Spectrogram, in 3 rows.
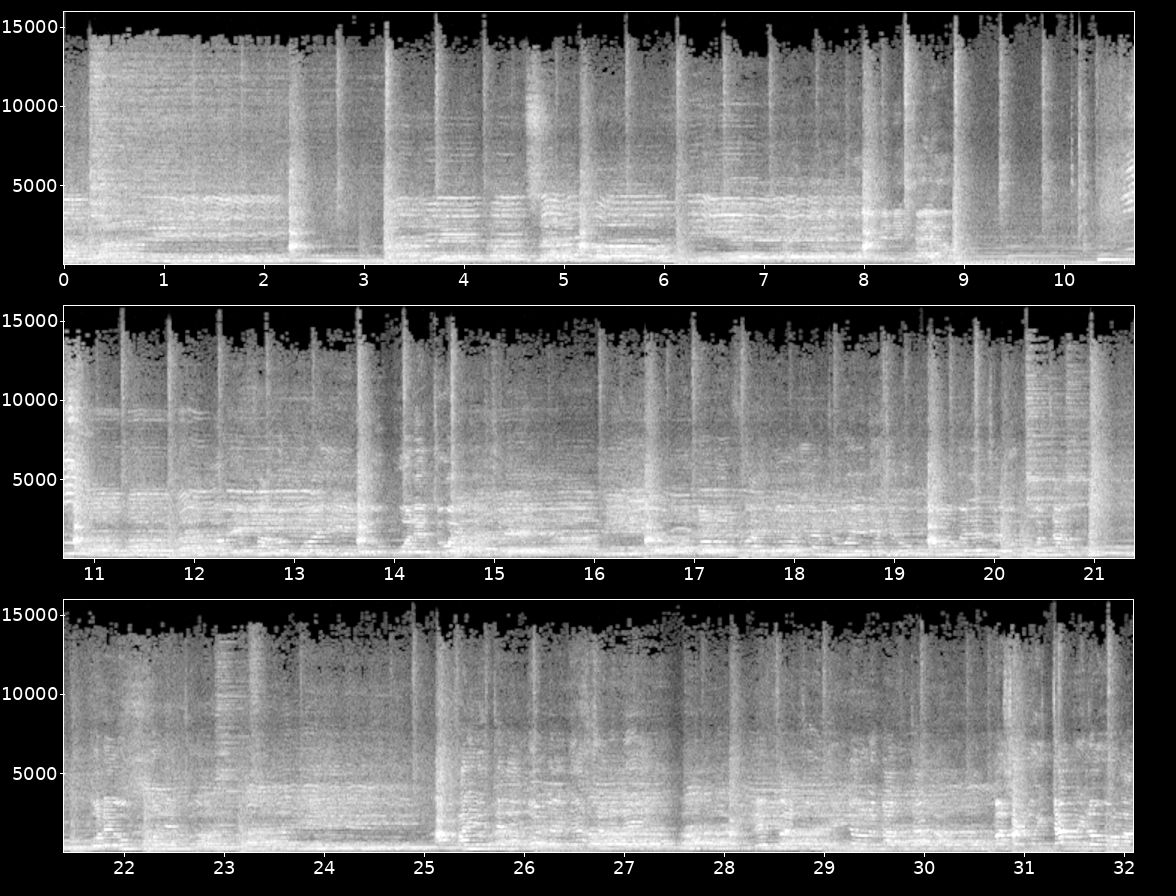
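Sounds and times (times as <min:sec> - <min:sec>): gospel choir singing: 0:00.0 - 0:32.0
steady bass line: 0:08.2 - 0:32.0.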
